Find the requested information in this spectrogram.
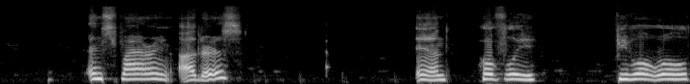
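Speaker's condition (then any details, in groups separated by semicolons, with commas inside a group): Cerebral palsy and dystonia; from birth, born 3 months premature, lack of oxygen to cerebellum, with dystonia causing muscle stiffness; high school age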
